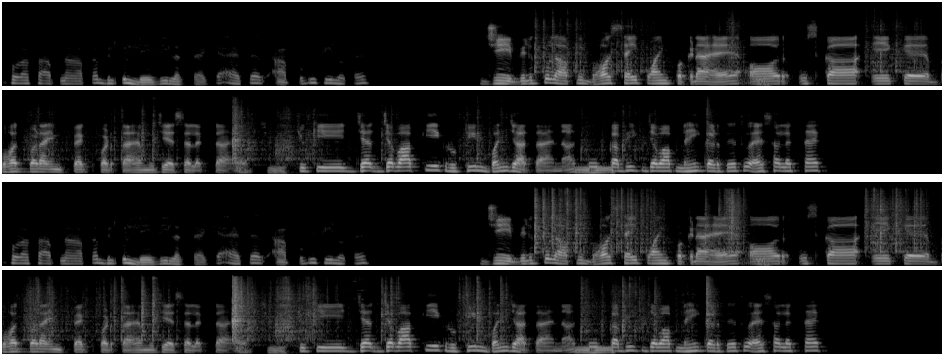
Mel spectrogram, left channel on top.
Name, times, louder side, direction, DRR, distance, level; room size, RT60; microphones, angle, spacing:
voice 1, 0.0-3.7 7.5-7.7 11.7-12.3 15.1-15.5, equal, 5° right, 0.6 m, -42 dB
voice 2, 4.8-11.9 12.3-17.7, left 2 dB, 20° left, 0.8 m, -34 dB
sound 1, 5.3-7.5 8.6-11.2 11.7-13.4 13.9-14.6 15.1-16.6, right 9 dB, 75° right, 1.4 m, -42 dB
open air
head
